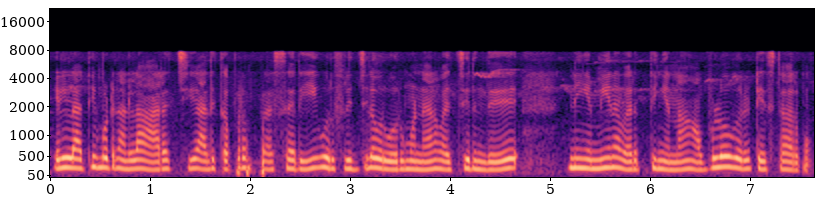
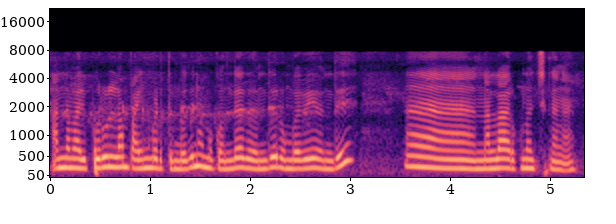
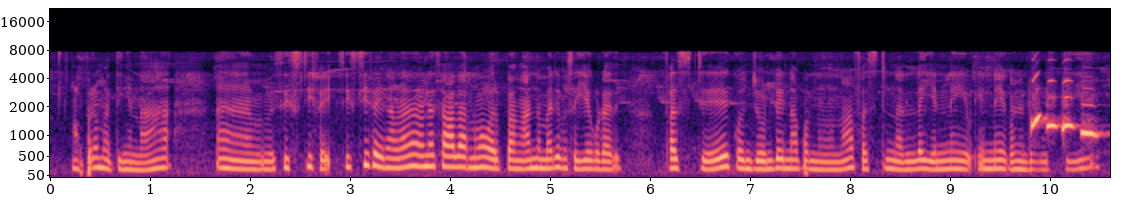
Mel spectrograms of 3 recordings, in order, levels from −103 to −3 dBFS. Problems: none marked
